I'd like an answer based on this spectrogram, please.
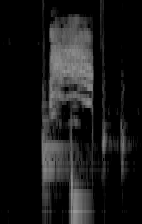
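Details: Pet cat 'talking' with a single drawn-out meow lasting about half a second, rich in bright harmonics, followed by a few soft clicks and taps in a quiet room.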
